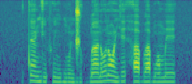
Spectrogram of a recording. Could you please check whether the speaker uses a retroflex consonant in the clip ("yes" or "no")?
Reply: no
